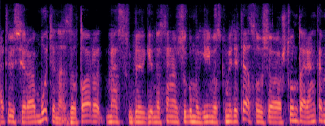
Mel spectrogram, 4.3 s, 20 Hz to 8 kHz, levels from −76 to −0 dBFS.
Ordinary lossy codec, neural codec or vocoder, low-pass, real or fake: AAC, 32 kbps; none; 7.2 kHz; real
